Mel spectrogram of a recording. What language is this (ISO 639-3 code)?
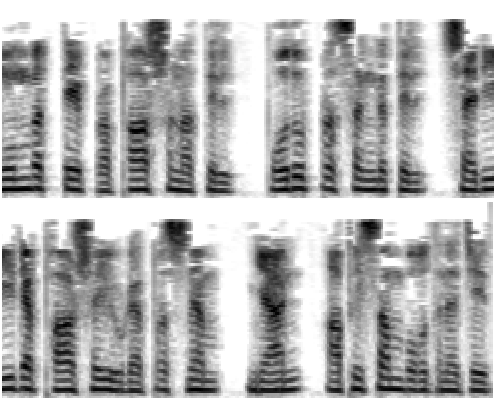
mal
